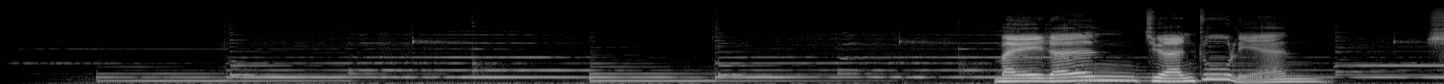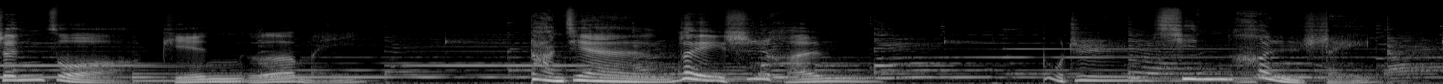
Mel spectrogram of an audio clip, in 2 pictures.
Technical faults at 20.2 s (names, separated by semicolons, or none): none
